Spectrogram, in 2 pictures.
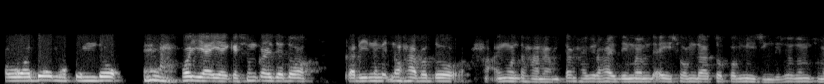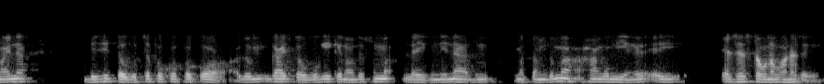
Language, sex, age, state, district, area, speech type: Manipuri, male, 30-45, Manipur, Kangpokpi, urban, conversation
